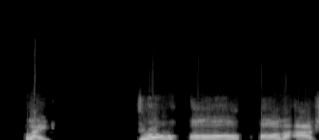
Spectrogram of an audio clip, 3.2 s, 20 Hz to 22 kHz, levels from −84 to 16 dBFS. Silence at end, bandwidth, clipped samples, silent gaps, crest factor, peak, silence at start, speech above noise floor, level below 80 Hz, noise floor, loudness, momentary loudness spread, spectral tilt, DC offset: 0 s; 7 kHz; under 0.1%; 0.57-1.35 s, 1.78-1.86 s, 2.41-2.57 s; 14 dB; -6 dBFS; 0.25 s; over 72 dB; -62 dBFS; under -90 dBFS; -19 LUFS; 5 LU; -7 dB/octave; under 0.1%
